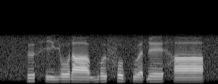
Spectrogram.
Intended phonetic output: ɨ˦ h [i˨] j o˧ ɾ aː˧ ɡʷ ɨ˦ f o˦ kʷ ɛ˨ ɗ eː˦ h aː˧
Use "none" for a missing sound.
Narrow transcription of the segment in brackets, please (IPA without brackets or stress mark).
i˨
